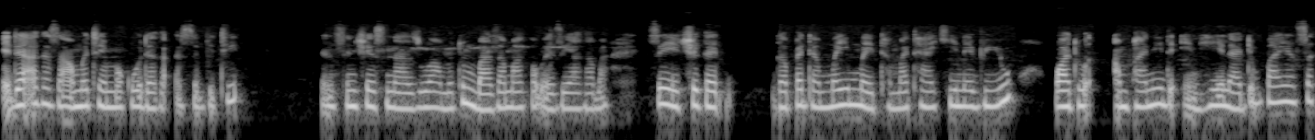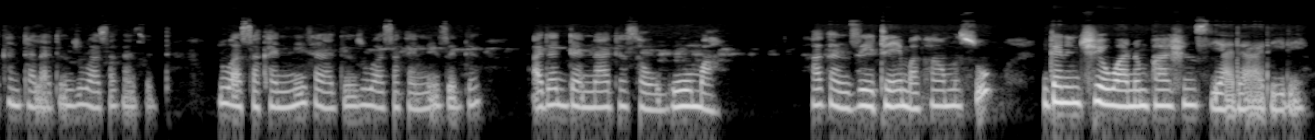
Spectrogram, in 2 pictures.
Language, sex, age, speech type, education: Hausa, female, 46-60, spontaneous, tertiary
